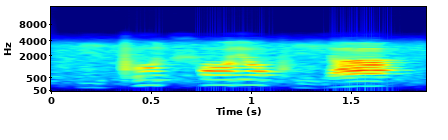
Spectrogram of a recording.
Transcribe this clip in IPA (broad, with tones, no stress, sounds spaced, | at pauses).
i˩ pʼ o˥ t͡ʃʰ ɔ˥ ɾʲ ɔ˥ pʰ i˩ j a˥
